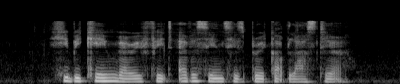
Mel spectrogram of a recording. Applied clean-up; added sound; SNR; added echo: none; none; none; none.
